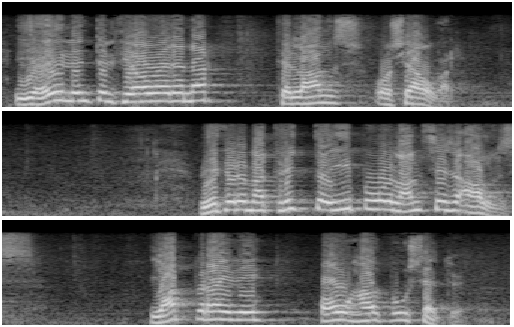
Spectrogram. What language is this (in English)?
Icelandic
